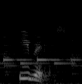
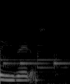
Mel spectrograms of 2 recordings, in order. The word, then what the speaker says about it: íberos: Tartesios desarrollaron una cultura más elevada que la de los íberos. Íberos o iberos. Depende de cómo lo querramos pronunciar.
